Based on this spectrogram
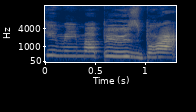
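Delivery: mock in-your-face screaming outburst, high. Retelling a street quarrel seen on the way from work: imitating a woman screaming. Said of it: "in his face, screaming, and she's like".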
